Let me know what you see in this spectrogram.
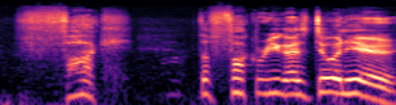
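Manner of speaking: aghast, horror-stricken disbelief, voice very high. The speaker voices Crank reacting to what happened: Crank, horror-stricken. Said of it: "Crank looks just completely like horror stricken".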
